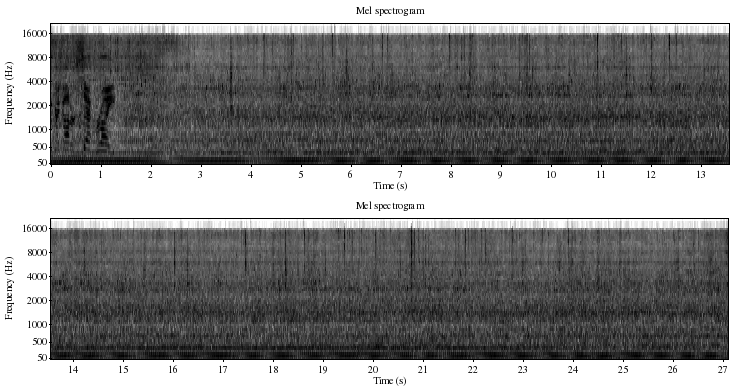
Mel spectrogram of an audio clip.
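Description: Farmall tractor engine, a Farmall A or Farmall H, pulling a plow through a furrow, a loud, steady close-range drone holding constant for the whole stretch with a slight rough pulse.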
